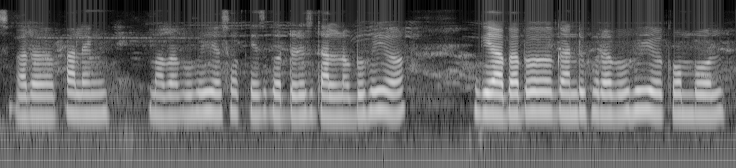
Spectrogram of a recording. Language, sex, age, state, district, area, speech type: Bodo, female, 18-30, Assam, Udalguri, urban, spontaneous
